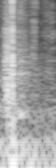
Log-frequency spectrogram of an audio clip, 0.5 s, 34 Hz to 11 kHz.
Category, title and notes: Sound effects > Other mechanisms, engines, machines
metal shop foley -167
bang, tools, knock, little, oneshot, boom, thud, pop, crackle, percussion, metal, shop, foley, perc, bam, sfx, tink, sound, strike, wood, rustle, bop, fx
